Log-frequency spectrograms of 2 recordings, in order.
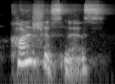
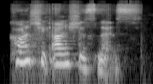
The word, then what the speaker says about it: conscientiousness: Now, guys, I have issues pronouncing this word to the fact that, because it's not consciousness, it's completely different. Okay, is conscientiousness. And I'm just going to say it once, and I just did.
